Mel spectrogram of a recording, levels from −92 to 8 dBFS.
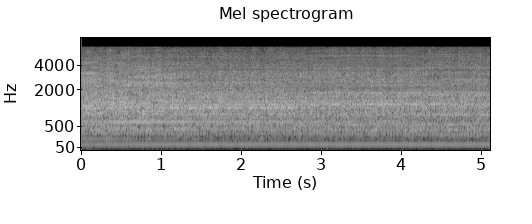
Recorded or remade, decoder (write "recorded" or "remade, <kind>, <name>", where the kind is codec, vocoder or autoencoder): recorded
